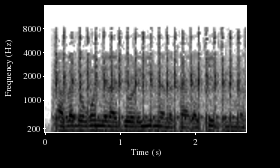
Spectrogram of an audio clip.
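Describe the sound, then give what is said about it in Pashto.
A diesel generator pumps irrigation water for a four-jerib wheat field in Dand district, Kandahar. It gives a fast, steady chugging pulse under a talking voice. “عزت الله د کندهار په ډن ولسوالۍ کې خپل څلور جریبه د غنمو کښت د جنراتور په وسیله اوبه کوي.”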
